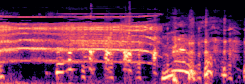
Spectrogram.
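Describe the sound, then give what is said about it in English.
A loud human scary scream with a wavering, bleating quality much like a goat, breaking into a second quavering cry near the end. “Actually, it sounds an awful lot like a goat.”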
